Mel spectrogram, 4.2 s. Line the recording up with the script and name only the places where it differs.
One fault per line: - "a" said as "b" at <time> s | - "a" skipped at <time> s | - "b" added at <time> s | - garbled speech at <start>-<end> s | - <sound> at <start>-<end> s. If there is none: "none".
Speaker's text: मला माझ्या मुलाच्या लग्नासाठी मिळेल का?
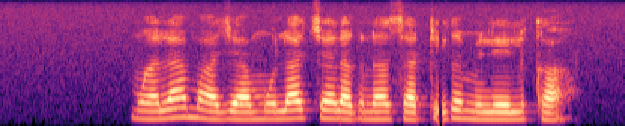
- dropout at 2.9-2.9 s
